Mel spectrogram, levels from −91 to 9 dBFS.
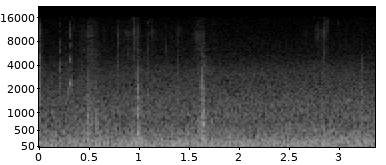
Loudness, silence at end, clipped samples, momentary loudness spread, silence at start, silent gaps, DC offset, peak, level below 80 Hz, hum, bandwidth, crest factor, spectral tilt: -36 LUFS; 0 s; under 0.1%; 3 LU; 0 s; none; under 0.1%; -16 dBFS; -40 dBFS; none; 16.5 kHz; 18 dB; -7.5 dB/octave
